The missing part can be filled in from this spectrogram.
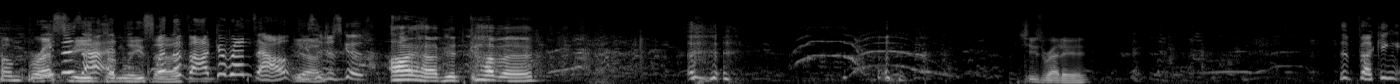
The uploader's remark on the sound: LIVE at Dynasty Typewriter Round II.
